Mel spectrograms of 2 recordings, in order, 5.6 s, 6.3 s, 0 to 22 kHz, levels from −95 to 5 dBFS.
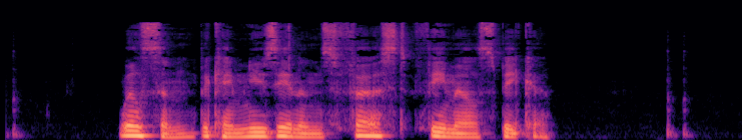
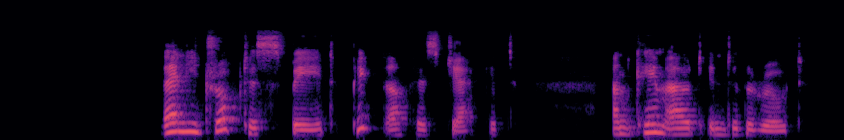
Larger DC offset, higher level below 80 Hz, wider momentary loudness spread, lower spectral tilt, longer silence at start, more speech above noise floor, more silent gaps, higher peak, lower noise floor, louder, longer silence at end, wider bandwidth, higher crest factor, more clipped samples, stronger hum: neither; first, -46 dBFS vs -86 dBFS; second, 9 LU vs 14 LU; first, -7.5 dB/octave vs -2.5 dB/octave; second, 0.9 s vs 1.2 s; first, 63 dB vs 37 dB; neither; first, -4 dBFS vs -14 dBFS; first, -82 dBFS vs -76 dBFS; first, -20 LUFS vs -39 LUFS; first, 1.45 s vs 0.3 s; first, 11.5 kHz vs 9 kHz; second, 18 dB vs 26 dB; neither; neither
